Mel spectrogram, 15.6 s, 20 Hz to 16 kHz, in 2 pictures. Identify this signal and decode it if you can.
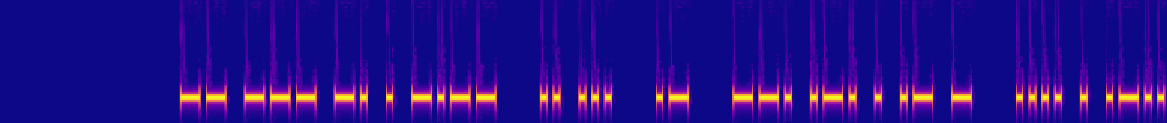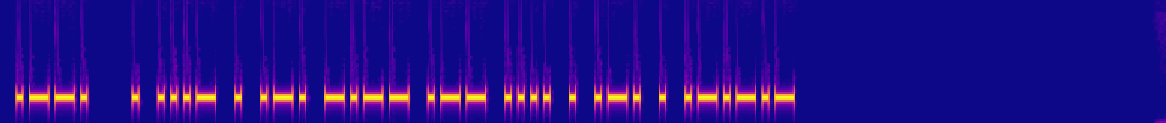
Morse code, heard as a keyed tone, about 28 wpm, 700 Hz. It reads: MONEY IS A GREAT HELP EVERYWHERE.
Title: Sentences from Top 1600 Words 28wpm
